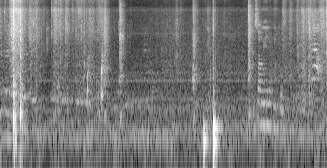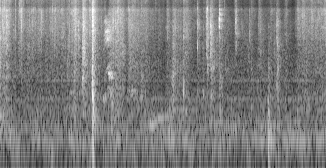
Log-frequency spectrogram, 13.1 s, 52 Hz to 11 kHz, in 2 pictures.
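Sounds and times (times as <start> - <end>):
fabric shopping bag rustling: 0.0 - 2.0, 5.9 - 10.4, 12.4 - 13.0
plastic-wrapped packets crinkling: 0.0 - 2.2, 5.8 - 13.0.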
